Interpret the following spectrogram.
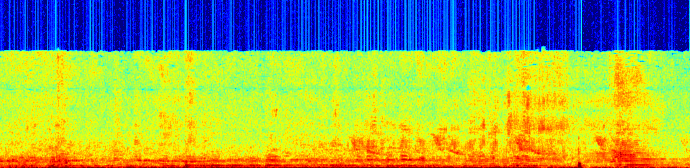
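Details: A low, steady droning hum from bees during a fight, with faint wavering buzzy tones above it and a sudden sharp knock near the end.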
